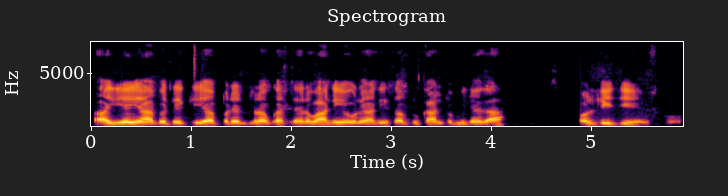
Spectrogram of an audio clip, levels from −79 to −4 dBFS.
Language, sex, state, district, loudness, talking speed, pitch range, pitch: Hindi, male, Uttar Pradesh, Deoria, -17 LUFS, 160 wpm, 115-125 Hz, 115 Hz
